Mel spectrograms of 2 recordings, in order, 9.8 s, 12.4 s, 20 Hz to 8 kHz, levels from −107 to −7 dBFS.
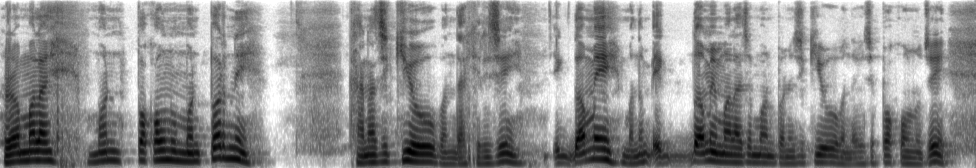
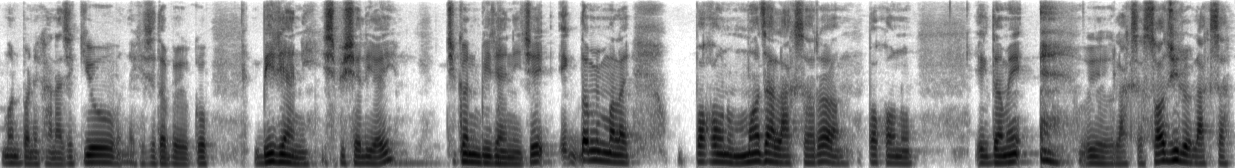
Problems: none marked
